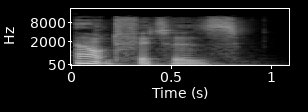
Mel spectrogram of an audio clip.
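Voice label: "outfitters", British English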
